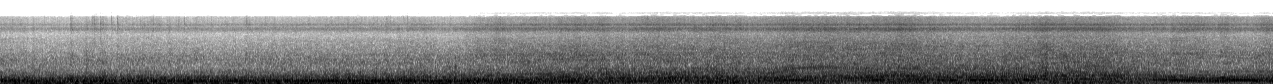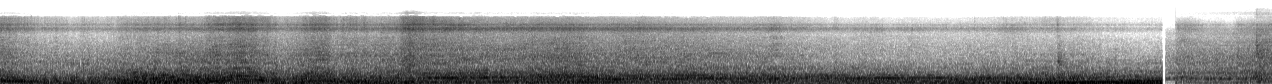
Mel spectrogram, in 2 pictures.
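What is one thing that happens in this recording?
A race car engine roars loudly from close by, its pitch rising and falling as it speeds up and slows.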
